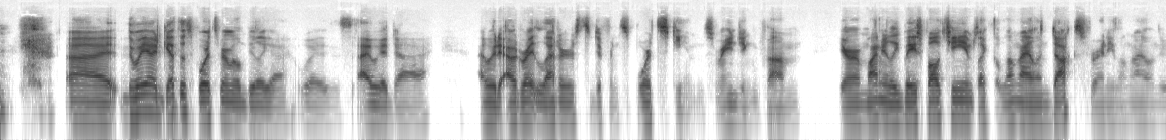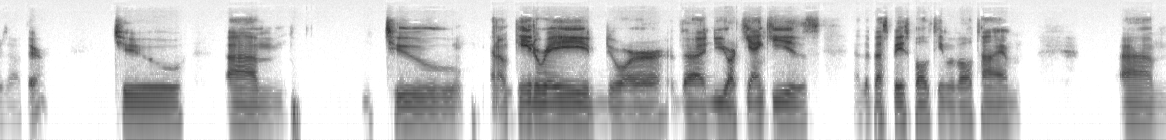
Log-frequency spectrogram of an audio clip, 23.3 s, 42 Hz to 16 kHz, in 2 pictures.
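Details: Stuttering in a male master's student, a proud person who stutters, present since childhood, with speech therapy from about age 10-11; certain situations such as ordering at restaurants still trigger it.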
